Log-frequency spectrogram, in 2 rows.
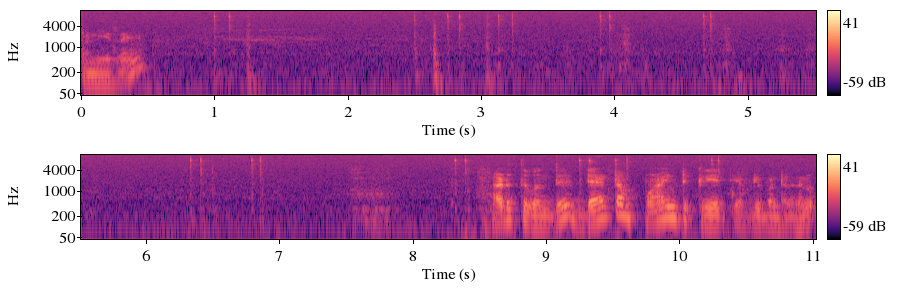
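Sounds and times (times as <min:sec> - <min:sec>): mouse and keyboard clicks: 0:01.0 - 0:01.4, 0:02.5 - 0:05.0, 0:06.3 - 0:07.0.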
